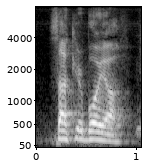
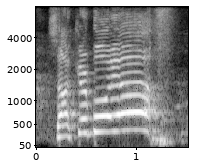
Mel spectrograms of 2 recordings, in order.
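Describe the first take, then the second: First: Said in the usual way. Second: Loud, slow, high declaration; slow shouted rallying call; shouted punchline. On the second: Acted. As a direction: hammer the punchline home.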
